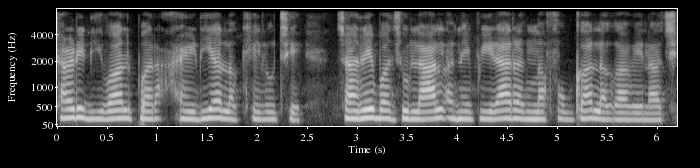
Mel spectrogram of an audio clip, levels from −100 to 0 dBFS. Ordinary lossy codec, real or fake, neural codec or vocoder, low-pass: none; fake; codec, 16 kHz, 8 kbps, FunCodec, trained on LibriTTS, 25 frames a second; 7.2 kHz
